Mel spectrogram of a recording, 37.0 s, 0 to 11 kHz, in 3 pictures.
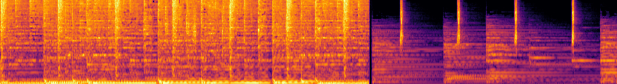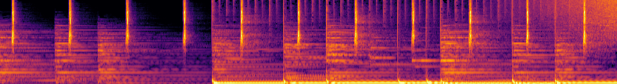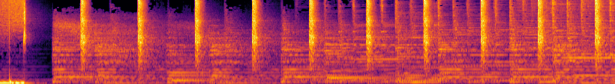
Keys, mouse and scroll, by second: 1.2 double click, 2.5 ctrl+z, 4.6 space, 6.3 right click, 6.9 double click, 10.0 ctrl+g, 10.6 shift+click, 11.7 double click, 12.7 alt+shift+click, 14.8 shift+click, 18.4 scroll up 1, 22.8 alt+shift+click, 24.1 right click, 29.5 Delete, 29.9 Delete, 36.1 alt+scroll up 1.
